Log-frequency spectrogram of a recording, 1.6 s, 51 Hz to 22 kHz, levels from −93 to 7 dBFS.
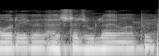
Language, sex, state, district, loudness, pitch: Hindi, male, Uttar Pradesh, Jalaun, -12 LUFS, 120 Hz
